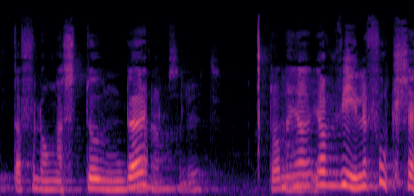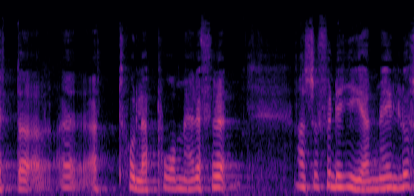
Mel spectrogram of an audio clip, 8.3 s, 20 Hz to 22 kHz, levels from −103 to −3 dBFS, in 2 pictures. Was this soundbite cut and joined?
yes; 3 cuts; at 1.5 s, 2.7 s, 7.1 s

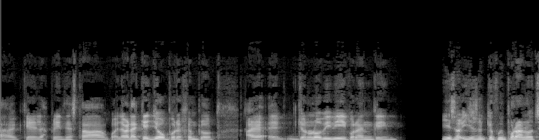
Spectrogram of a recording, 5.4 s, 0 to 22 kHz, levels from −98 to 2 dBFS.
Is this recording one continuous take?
no; 2 cuts; at 1.1 s, 4.3 s

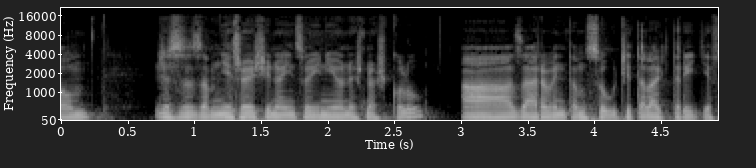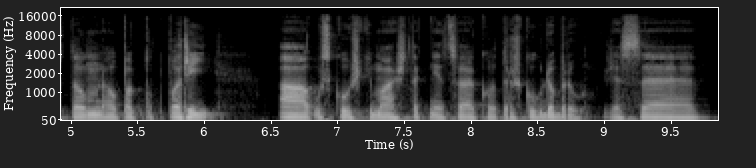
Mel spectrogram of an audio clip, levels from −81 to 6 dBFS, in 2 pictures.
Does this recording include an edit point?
no; 0 cuts

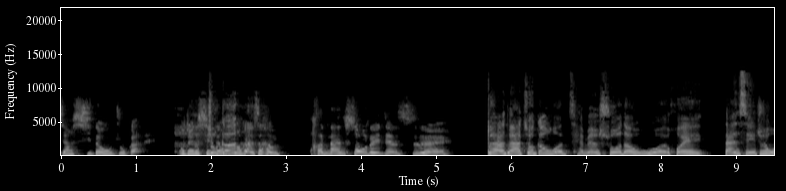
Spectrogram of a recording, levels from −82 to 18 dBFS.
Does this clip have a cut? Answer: no; 0 cuts

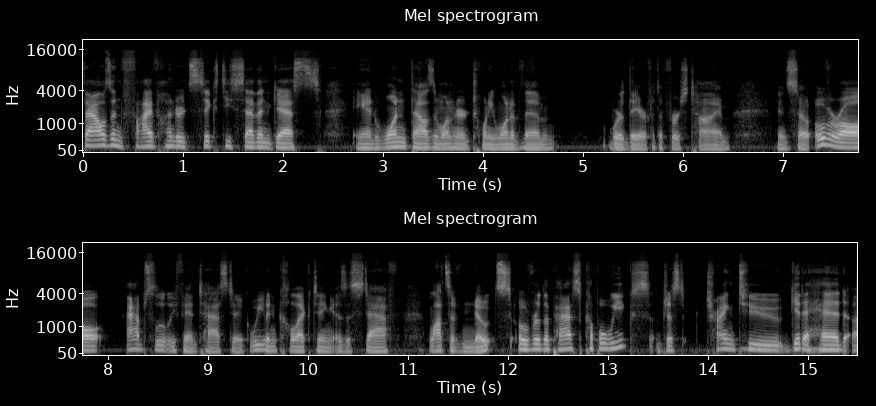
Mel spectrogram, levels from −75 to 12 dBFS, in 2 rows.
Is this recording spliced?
yes; 3 cuts; at 6.8 s, 9.5 s, 13.5 s

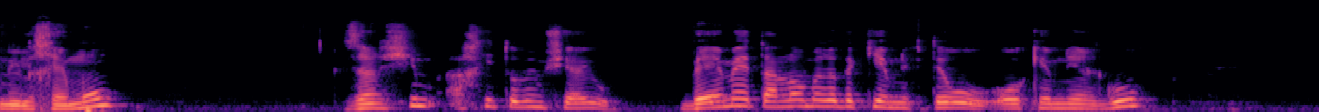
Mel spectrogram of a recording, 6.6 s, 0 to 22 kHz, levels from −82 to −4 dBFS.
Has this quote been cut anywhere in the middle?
no; 0 cuts

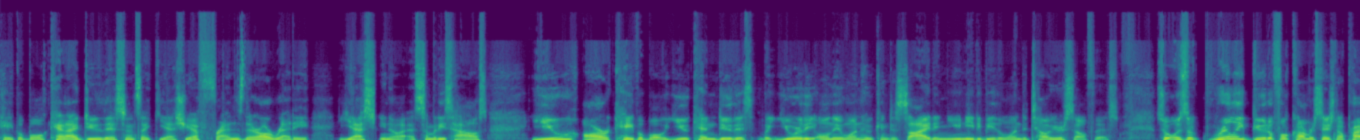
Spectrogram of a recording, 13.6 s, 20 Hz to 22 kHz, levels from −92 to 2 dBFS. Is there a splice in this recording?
yes; 1 cut; at 3.7 s

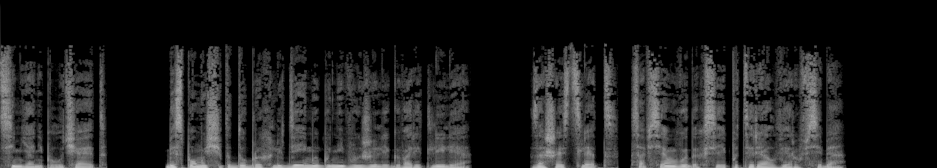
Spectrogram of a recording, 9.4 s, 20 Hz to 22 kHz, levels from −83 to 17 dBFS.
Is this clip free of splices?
no; 2 cuts; at 2.2 s, 5.1 s

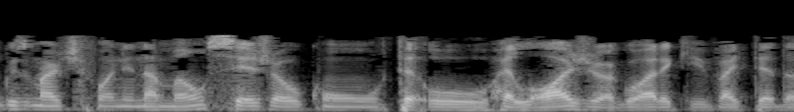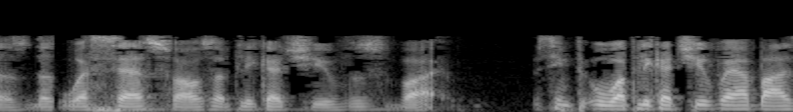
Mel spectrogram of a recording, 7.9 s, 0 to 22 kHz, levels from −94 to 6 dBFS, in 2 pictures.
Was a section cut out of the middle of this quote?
yes; 1 cut; at 4.2 s

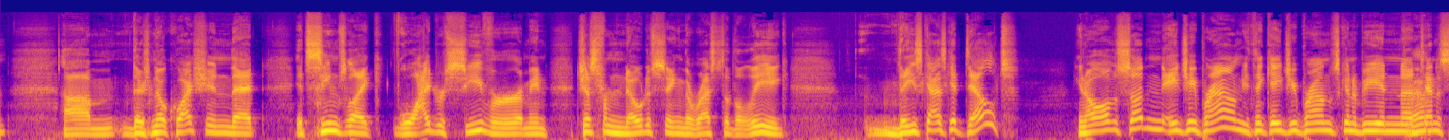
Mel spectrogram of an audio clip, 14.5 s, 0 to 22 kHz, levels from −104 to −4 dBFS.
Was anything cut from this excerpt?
no; 0 cuts

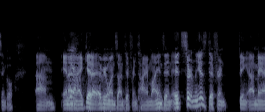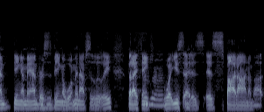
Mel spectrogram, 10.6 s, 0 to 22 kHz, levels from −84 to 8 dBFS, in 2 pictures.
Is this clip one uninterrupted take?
yes; 0 cuts

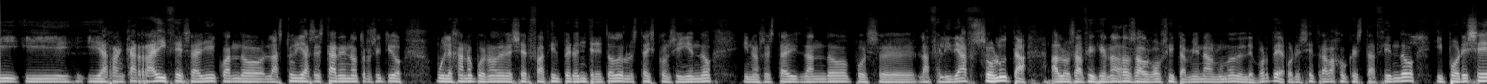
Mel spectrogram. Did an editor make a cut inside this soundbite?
yes; 1 cut; at 12.8 s

